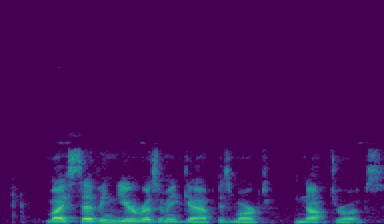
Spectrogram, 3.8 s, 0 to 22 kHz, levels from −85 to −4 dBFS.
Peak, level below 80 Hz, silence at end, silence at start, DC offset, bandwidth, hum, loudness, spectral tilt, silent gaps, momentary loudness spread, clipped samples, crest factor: -10 dBFS; -80 dBFS; 0.05 s; 0.45 s; under 0.1%; 8.4 kHz; none; -30 LUFS; -4 dB/octave; none; 10 LU; under 0.1%; 20 dB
